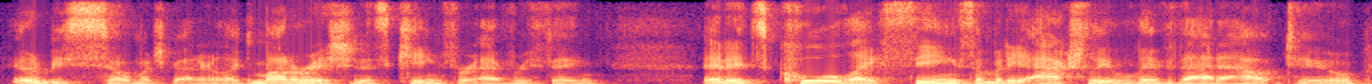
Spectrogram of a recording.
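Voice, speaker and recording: A man in his early thirties talking as a nutritionist guest on a casual podcast, animated and easily exasperated, calling people dude. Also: mid-range voice, a little fast, vocal fry, slightly rough. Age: 30s.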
